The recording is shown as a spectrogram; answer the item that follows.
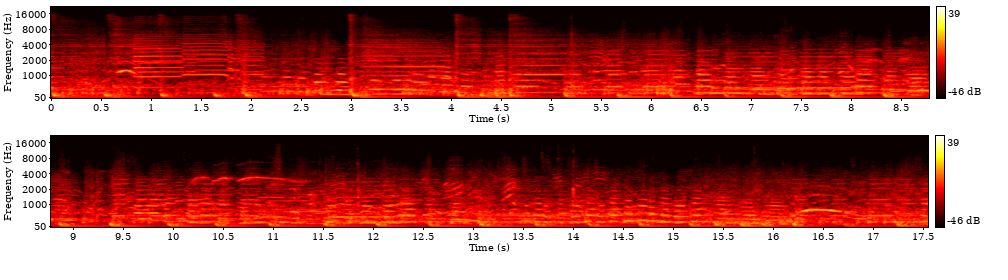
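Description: Brass band dance music with trumpets and trombones over a steady, even beat, with voices in the background.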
